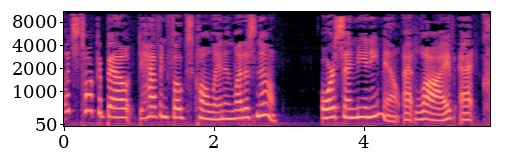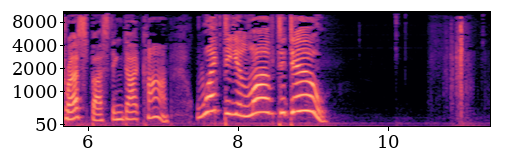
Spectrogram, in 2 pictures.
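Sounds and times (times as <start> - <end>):
speech: 0.1 - 9.2
papers shuffled while someone writes a question down: 10.5 - 11.3.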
